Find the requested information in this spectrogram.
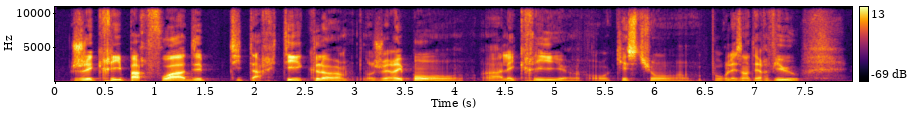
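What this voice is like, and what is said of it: Foreign accent speaking French. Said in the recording (French): “à l'oral je me débrouille, j'ai mon accent ... Ça peut être euh, charmant, ça peut être exotique”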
